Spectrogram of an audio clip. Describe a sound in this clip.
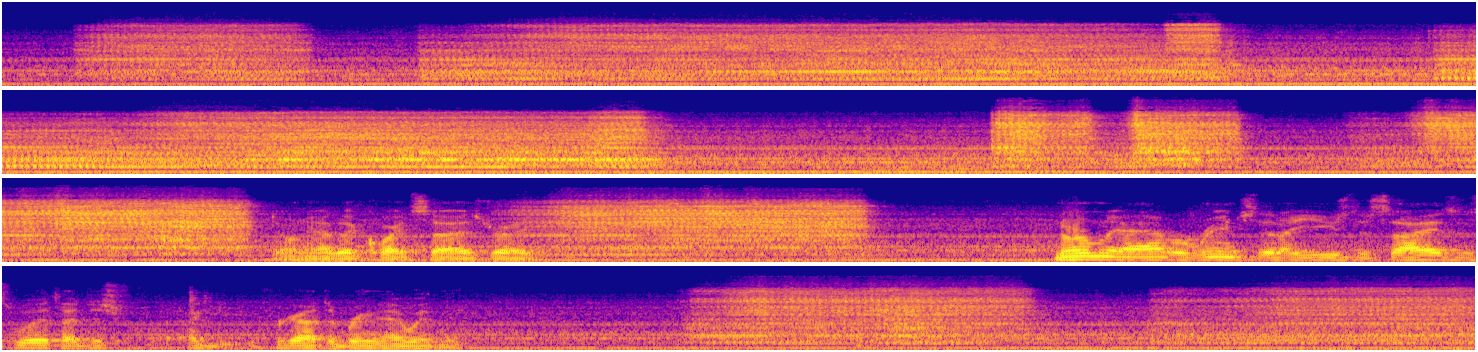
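A chisel scrapes and hisses against spinning wood in bursts.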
